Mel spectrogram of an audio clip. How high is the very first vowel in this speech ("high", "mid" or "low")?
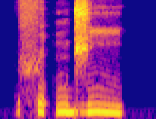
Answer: high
